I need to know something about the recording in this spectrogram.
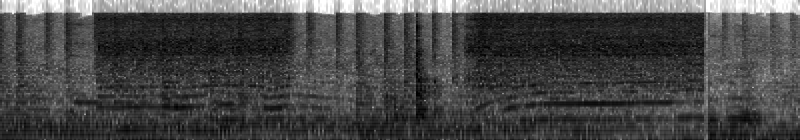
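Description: Electronic dance music, with a power tool running for about three seconds over it during work on the front suspension.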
